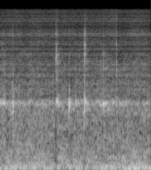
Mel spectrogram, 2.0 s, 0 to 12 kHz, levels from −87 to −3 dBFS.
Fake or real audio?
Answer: fake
